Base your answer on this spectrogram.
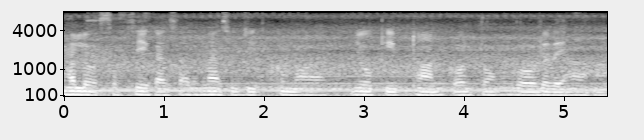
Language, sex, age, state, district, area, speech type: Punjabi, male, 30-45, Punjab, Pathankot, rural, spontaneous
